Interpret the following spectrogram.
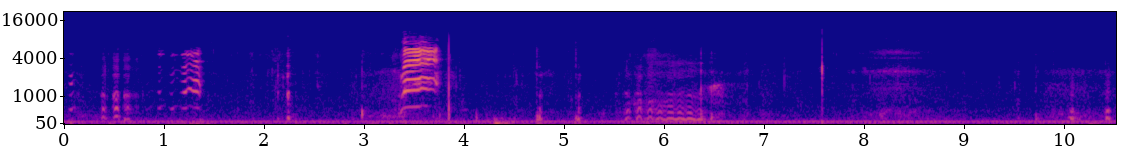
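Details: Newborn F4 Mini Alpine buckling, black with white frosted ears and nose, the third kid born on a homestead on March 13, 2021: a loud, high, quavering bleat, then softer, lower short calls over a steady low hum.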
